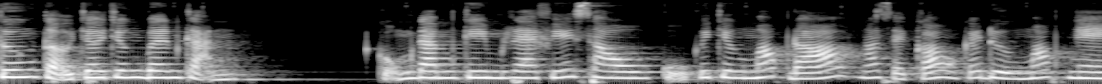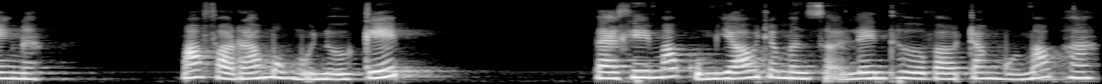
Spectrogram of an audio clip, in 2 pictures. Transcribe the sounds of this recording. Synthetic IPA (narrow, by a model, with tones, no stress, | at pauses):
t̪ɨ˧əŋt̪ɨ̰ː˧˨t͡ɕɔ˧t͡ɕɨ˧ŋɓe˧nka̰˧˨jŋ̟ | kʊ̰˧˥ŋ͡mɗa˧mki˧mzaː˧fi˨˦əsa˧wku˧˩əkaː˨˦jt͡ɕɨ˧ŋma˦˥k͡p̚ɗɔ˨˦nɔ˨˦sɛ̰˧˥kɔ˨˦m˨˩t̚kaː˨˦jɗɨ˨˩əŋma˦˥wk͡p̚ŋɛː˧ŋnaː˨˩ | ma˦˥k͡p̚vaː˨˩wɗɔ˨˦mo˨˩t̚mṵ˧˨jnɨ˧˩əke˦˥p̚ | vaː˨˩xi˧ma˦˥k͡p̚kʊ̰˧˥ŋ͡mzə˨˦wt͡ɕɔ˧mï˨˩ŋ̟sə̰ː˧˨jle˧nt̪ʰɨ˨˩əvaː˨˩wt͡ɕɔ˧wŋ͡mmṵ˧˩˨jma˦˥k͡p̚haː˧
